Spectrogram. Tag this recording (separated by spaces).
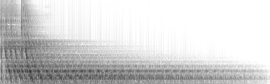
space alien sci-fi laser power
